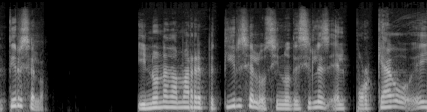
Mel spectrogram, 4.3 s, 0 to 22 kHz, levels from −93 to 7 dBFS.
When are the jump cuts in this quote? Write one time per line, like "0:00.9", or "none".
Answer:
none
